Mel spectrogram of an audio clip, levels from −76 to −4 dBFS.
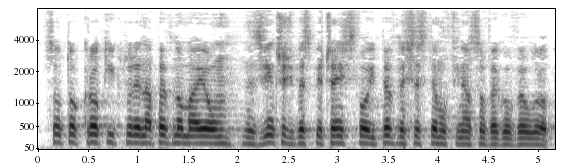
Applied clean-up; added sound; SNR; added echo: none; none; none; reverberation time 2.1 s.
